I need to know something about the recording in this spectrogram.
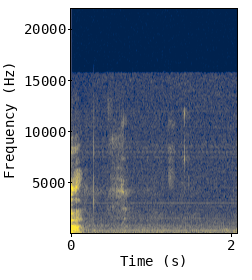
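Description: A man's voice trails off at the start, then near silence: a faint steady hum with a few small faint clicks, one about a second in.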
